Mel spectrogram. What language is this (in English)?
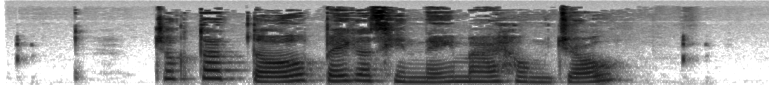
Cantonese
